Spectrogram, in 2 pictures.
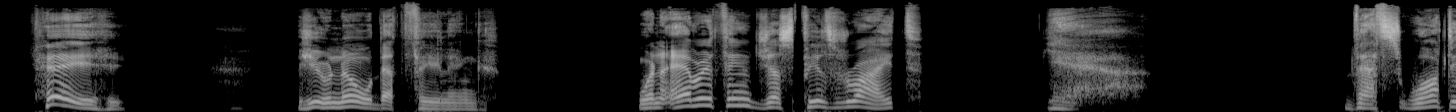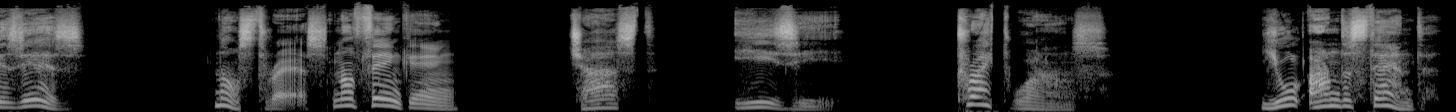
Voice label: english e-learning

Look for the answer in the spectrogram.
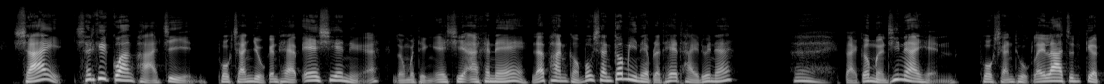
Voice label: thai animation

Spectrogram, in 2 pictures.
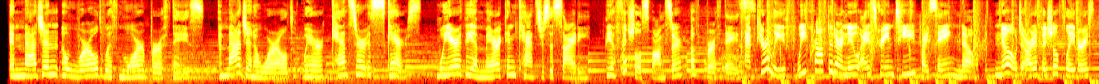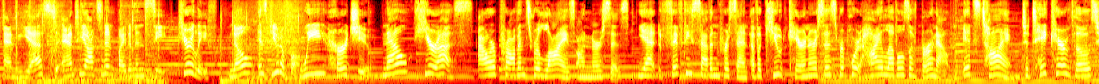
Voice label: english canadian commercial

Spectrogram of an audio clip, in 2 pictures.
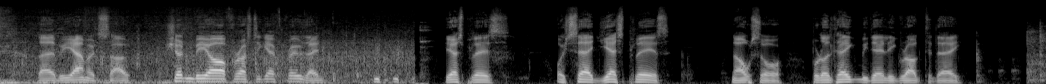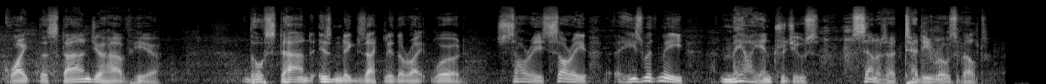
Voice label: english irish

